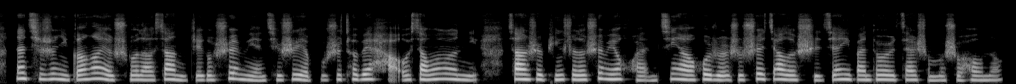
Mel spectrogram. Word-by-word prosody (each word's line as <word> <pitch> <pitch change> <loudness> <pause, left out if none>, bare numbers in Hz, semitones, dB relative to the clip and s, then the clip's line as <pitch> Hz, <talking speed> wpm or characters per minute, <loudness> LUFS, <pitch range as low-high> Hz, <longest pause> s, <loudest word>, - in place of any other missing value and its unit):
那 270 0 +4
其 250 -2 -3
实 245 +1 0
你 225 -2 +1
刚 220 +2 +2
刚 265 0 +3
也 225 - +3
说 215 +1 -2
到， 205 -1 0
像 230 0 +2
你 195 - -5
这 205 0 -3
个 205 - -1
睡 260 +5 -1
眠 195 -5 -1
其 205 0 -5
实 230 +2 -1
也 205 - +2
不 200 +2 -13
是 225 - -4
特 235 +2 -2
别 235 +1 +3
好， - - -3
我 210 - -1
想 220 0 +3
问 245 +2 +2
问 230 -4 +1
你 200 +1 -5 0.3
像 240 0 +7
是 230 -1 +1
平 220 +1 -2
时 225 -1 -2
的 215 0 +3
睡 265 +4 -2
眠 240 0 +3
环 195 -6 -6
境 245 +4 -2
啊， 215 -1 +5
或 230 +1 +3
者 205 -1 +1
是 215 - -3
睡 245 +3 0
觉 235 0 +2
的 215 - +1
时 195 -1 -3
间 225 +4 -1
一 - - +1
般 215 -1 0
都 220 +1 +1
是 215 - +2
在 210 0 -2
什 190 - -8
么 190 +1 -4
时 200 - -4
候 195 +1 -3
呢？ 200 +2 -6
220 Hz, 330 characters per minute, -21 LUFS, 205-235 Hz, 0.3 s, 像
